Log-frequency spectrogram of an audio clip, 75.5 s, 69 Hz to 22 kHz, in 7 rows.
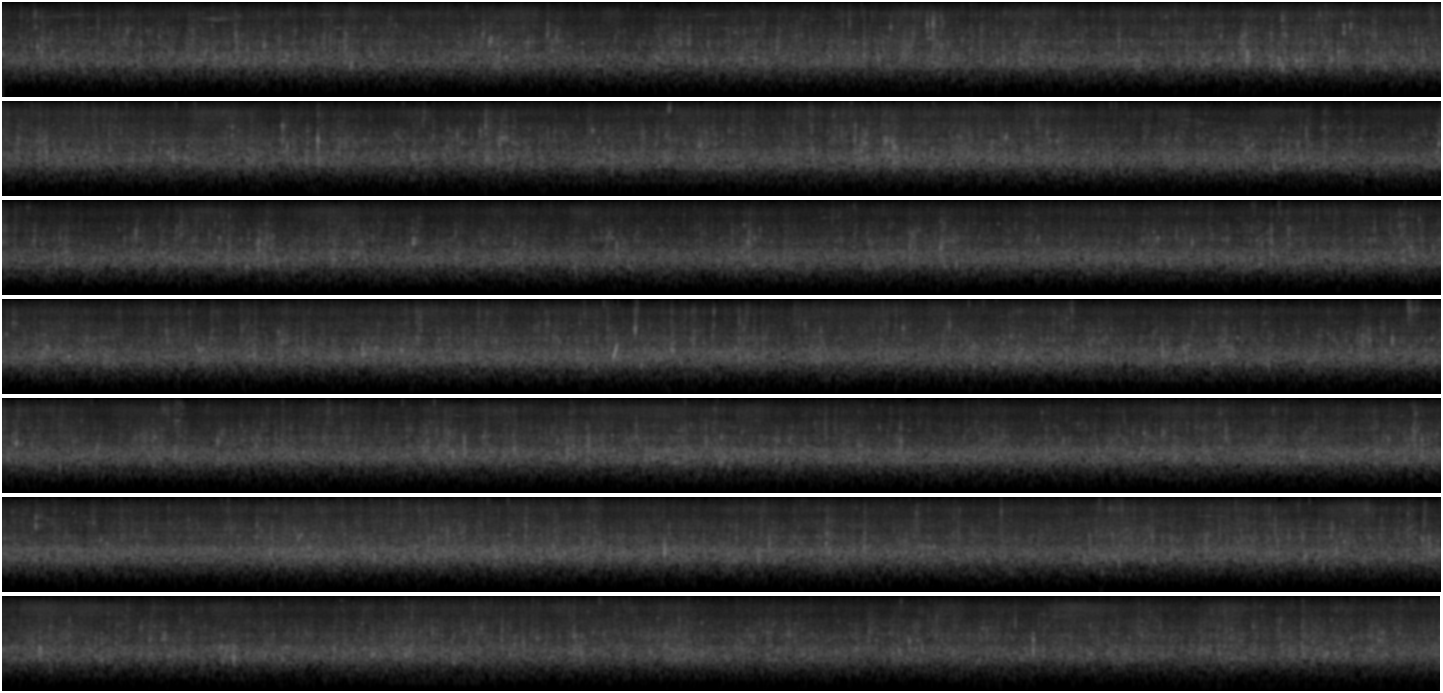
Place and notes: Ottawa River with many ice crystals sloshing about along the shore. Also robins and other birds singing. Zoom H2n with highpass filter post-processing.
